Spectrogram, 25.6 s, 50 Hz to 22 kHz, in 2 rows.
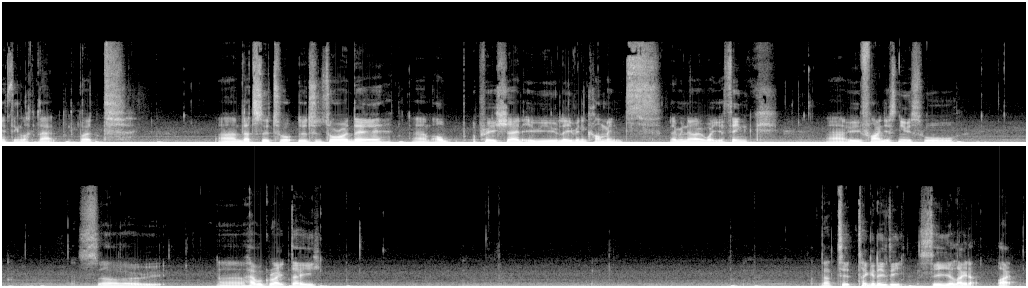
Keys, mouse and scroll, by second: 0.1 scroll up 1, 0.6 shift+middle click, 1.1-1.9 scroll down 1, 2.4-5.3 middle drag, 5.3-6.1 scroll up 1, 6.1-6.6 scroll down 1, 6.6-12.2 middle drag, 12.2-12.8 scroll up 1, 12.8-13.3 scroll down 1, 13.3-16.6 middle drag, 16.7-17.4 scroll up 1, 17.4-23.7 middle drag, 23.9-25.6 scroll down 1.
